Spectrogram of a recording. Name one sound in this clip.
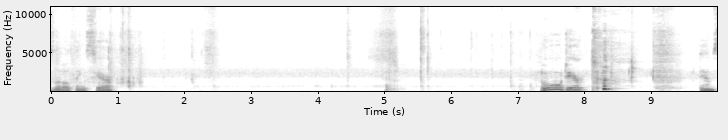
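A sticker peels off its backing sheet.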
